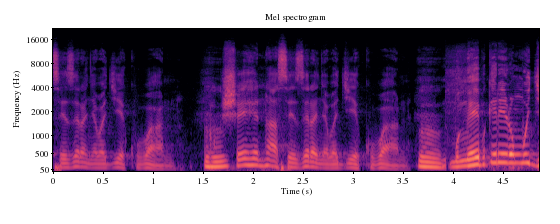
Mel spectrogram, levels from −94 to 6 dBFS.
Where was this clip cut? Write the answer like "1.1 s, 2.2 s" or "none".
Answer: 3.9 s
